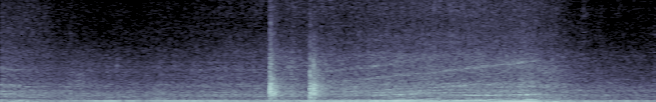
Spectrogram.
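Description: A motor scooter engine rises in pitch as it pulls away along the street.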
